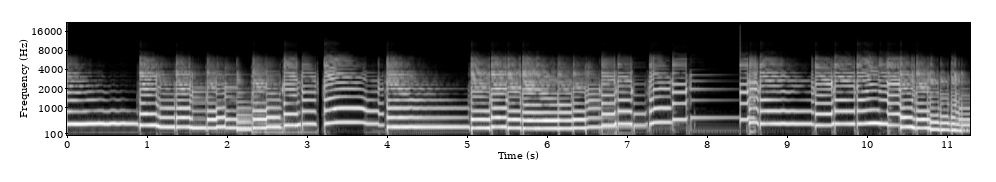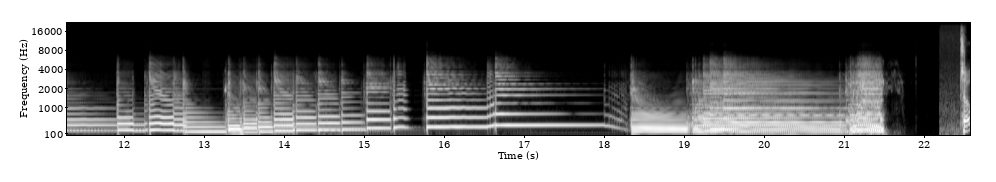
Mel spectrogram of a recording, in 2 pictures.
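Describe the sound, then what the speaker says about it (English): Electric guitar played through an Orange Rocker 30 amp in its higher registers, a loud continuous stream of distorted melodic lines and bends with a brief chordal strum near the end, no voices. "let's go ahead and hear the higher registers on the Rocker 30."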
